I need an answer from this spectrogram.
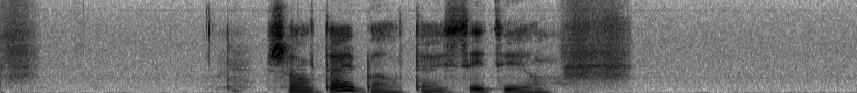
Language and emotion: Russian, sad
